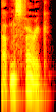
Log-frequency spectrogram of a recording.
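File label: "atmospheric", English, uk British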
